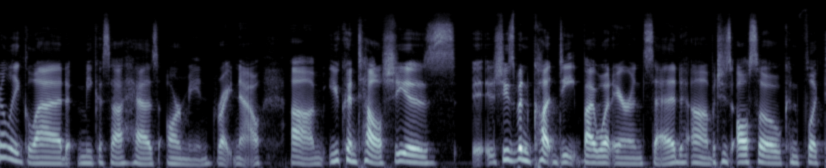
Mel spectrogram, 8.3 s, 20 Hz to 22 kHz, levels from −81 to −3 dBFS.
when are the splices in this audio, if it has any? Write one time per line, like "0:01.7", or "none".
none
